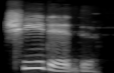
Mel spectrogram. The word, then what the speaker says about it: cheated: For example, for the verb to cheat, the base form word cheat ends with a T. So you're going to use the sound D because the verbs in base form or the base form words that end with a T or a D are going to use the it sound.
